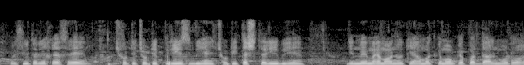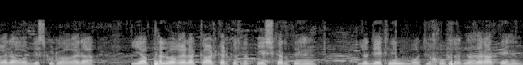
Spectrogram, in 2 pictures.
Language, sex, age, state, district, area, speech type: Urdu, male, 45-60, Uttar Pradesh, Lucknow, urban, spontaneous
